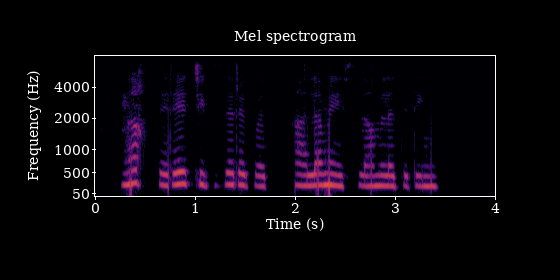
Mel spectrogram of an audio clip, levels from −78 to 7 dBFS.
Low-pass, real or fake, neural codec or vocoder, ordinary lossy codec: 7.2 kHz; real; none; AAC, 32 kbps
